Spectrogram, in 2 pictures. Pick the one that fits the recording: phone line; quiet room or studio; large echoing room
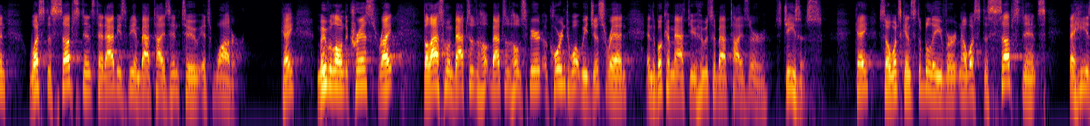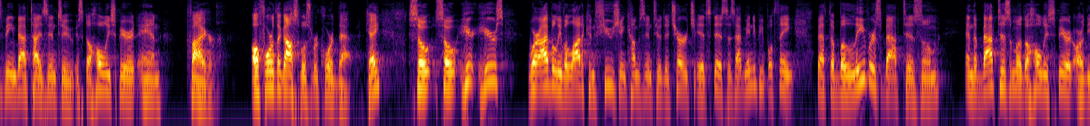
large echoing room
